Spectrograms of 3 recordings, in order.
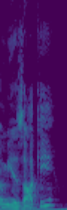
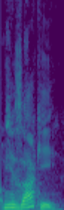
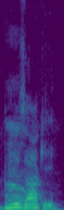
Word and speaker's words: Miyazaki: Hidetaka Miyazaki. Close. – Miyazaki. Now. Oh, yeah. Miyazaki.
